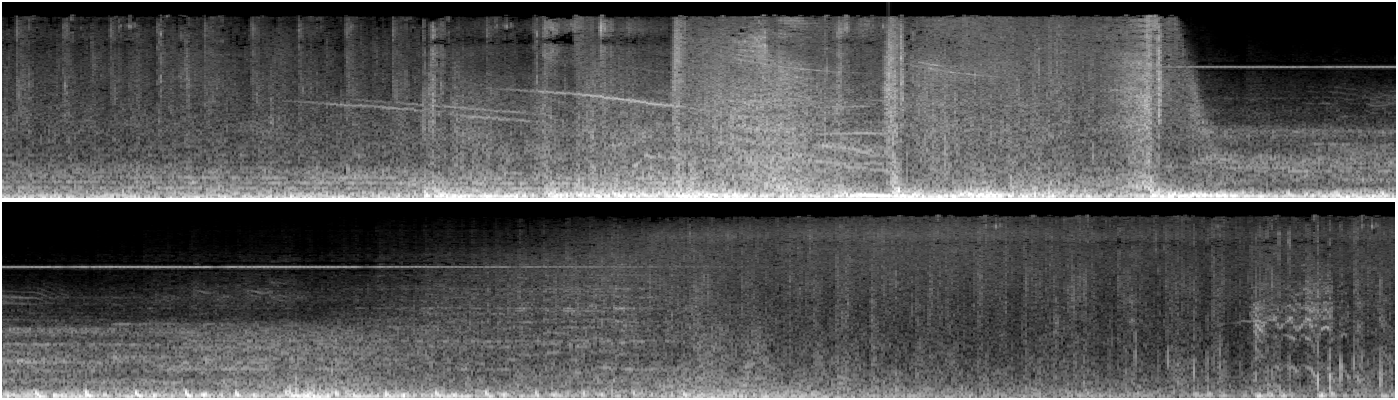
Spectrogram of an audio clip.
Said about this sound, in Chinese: 空袭就不能精准点吗？都打着自己人了。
